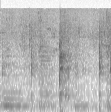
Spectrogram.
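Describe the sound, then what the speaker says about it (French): Conch tartare being stirred with chopped onions and parsley, a short soft wet mixing sound with a brief louder scrape near the middle, close by and alone. "on mélange le tout."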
